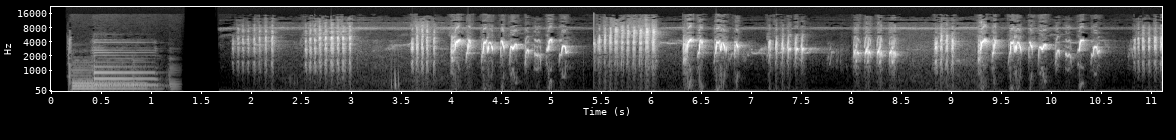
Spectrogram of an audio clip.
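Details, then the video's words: Merbah pet pet (lekir) bulbul lure call from 2021, used to attract the bird: after a brief low droning tone, loud chattering bursts of bubbly, warbled notes come in quick groups separated by short gaps. "SUARA MEMIKAT BURUNG MERBAH PET PET (LEKIR)"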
